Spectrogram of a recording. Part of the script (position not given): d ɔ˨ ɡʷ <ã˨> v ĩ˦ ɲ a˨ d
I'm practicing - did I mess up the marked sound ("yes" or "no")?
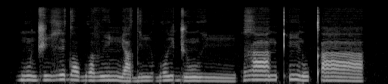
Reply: yes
